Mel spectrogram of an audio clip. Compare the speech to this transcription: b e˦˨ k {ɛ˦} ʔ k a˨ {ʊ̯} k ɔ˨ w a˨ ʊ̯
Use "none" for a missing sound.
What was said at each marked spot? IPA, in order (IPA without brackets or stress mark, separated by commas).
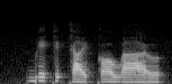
ɪ˦, ɪ̯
